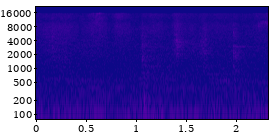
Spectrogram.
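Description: Quiet room tone with a steady low hum and a few faint, soft clicks and rustles.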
